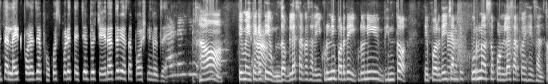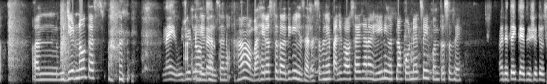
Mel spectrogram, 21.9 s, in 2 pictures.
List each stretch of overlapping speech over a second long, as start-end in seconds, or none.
none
